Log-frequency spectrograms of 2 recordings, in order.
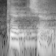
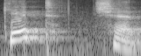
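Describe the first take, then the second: First: "কিচেন" run together as ki-chen; silent t. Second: "কিটচেন" broken slowly into kit and chen; t sounded out. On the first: Teacher models it for learners, "কিচেন" joined with the t silent. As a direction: say "কিচেন" in one go, no separate t. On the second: Teacher splits the spelling for learners, "কিটচেন" as kit, pause, chen. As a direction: say "কিটচেন" in two parts with an audible t. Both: Shown as a demonstration. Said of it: "টিটা উচ্চারণ হয় না".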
